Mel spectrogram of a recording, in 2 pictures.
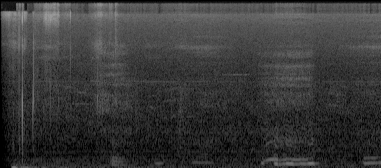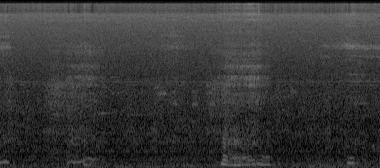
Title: she is snoring 😂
